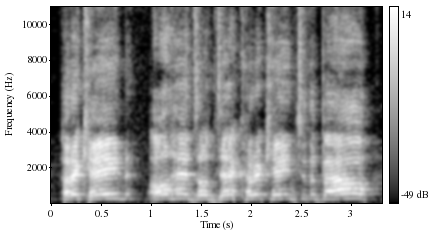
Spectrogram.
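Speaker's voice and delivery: high, loud alarm cry from the crow's nest; sailor's shout. Acted. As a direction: bellow the warning down to the deck. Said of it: "you hear the sailor shout down".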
